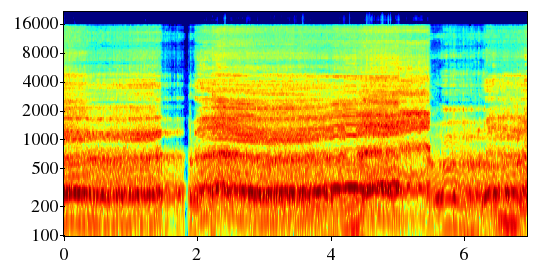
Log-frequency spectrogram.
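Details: Continuous strained squealing from a pig, a loud droning cry held for seconds at a time with only a brief catch in the middle, harsh and strongly overtoned throughout.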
